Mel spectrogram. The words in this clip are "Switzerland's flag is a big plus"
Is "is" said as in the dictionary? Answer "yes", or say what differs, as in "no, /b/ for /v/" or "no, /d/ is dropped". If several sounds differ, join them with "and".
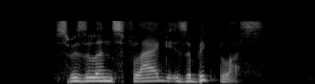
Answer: yes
